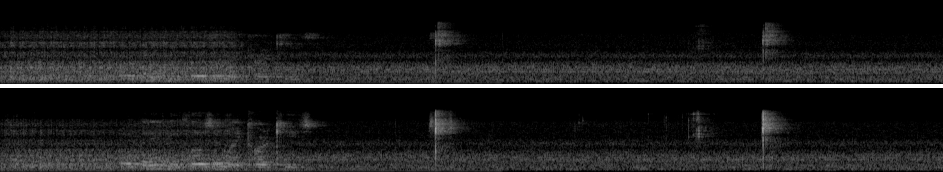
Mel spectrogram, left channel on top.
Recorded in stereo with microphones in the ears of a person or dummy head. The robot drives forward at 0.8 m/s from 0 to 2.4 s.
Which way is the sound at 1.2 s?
50° right (ahead or behind).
